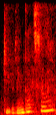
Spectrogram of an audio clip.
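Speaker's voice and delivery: ordinary delivery, nothing marked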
